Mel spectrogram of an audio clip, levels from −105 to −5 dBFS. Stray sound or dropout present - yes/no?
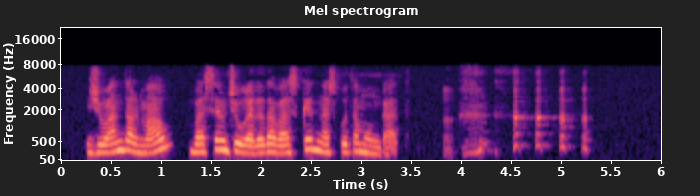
yes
